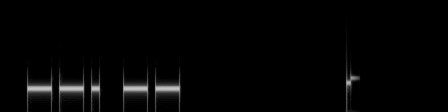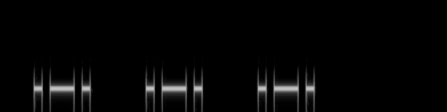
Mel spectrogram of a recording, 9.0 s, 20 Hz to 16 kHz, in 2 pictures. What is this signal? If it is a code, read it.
Morse code, heard as a keyed tone, about 15 wpm, 700 Hz. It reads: GM R R R
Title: Abbreviations Repeated 3x - 15wpm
